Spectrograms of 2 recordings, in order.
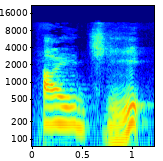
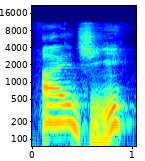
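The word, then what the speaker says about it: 埃及: it to transliterate the country name for Egypt IG if IG doesn't sound very much like the English pronunciation Egypt that's because the Chinese version is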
